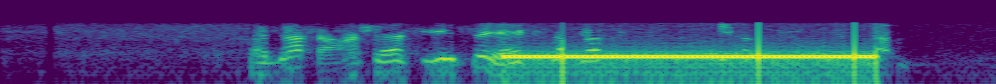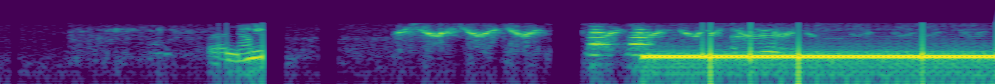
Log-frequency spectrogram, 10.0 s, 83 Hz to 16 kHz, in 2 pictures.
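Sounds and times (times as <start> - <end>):
speech: 1.2 - 3.8, 6.1 - 6.3
telephone ringing tone on an outgoing call: 2.5 - 4.4, 8.2 - 9.9.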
